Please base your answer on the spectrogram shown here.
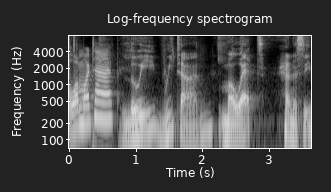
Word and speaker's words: Moët: Louis Vuitton Moët Hennessy. Pronounce the T in Moet, please.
